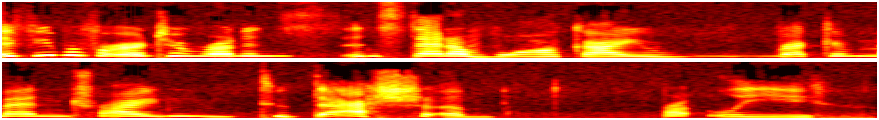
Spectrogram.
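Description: A nasal, put-on character voice moves at a fairly slow pace. Long, frequent pauses break up the speech. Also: woman, high pitch for a woman.

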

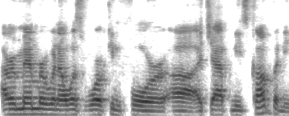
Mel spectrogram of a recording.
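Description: A man with a Spanish accent talks at a fairly quick pace. His medium pitch keeps to fairly even intonation. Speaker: webinar host and business owner. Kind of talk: webinar interview. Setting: video call.

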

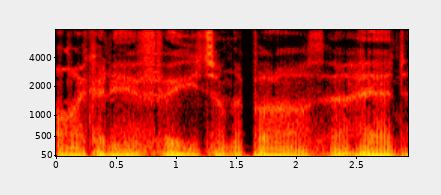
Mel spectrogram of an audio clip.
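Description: Using a put-on character voice, a man speaks at a very deep, low pitch and a fairly slow pace, his intonation monotone and flat. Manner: gruff, then amazed.

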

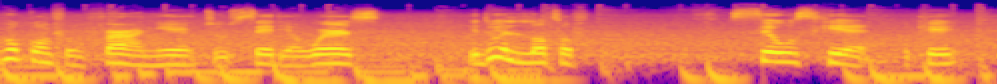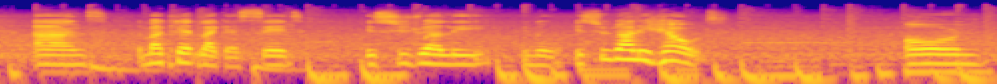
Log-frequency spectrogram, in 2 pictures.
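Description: A woman talks at a moderate pace, with ordinary pitch variation and long, frequent pauses. Music plays in the background. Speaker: vlogger passenger. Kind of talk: casual vlog commentary. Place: car. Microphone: phone near.

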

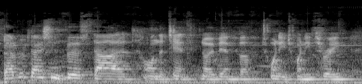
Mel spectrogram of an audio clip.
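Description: A man delivers his words at a moderate speed while clear music sounds behind him. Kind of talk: prepared ceremony speech. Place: open country. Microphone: pa.

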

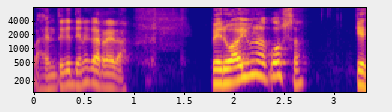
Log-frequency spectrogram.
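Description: A man talks at a moderate speed, with the background quiet. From Canary Islands. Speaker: podcast host. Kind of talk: interview. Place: studio. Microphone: studio mic.

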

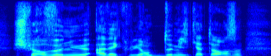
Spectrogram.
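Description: A man is talking with ordinary pitch variation. The background is quiet. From western France (Vendée); western France. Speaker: radio host and comedian; radio host, comedian. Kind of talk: casual interview. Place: studio. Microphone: studio mic.

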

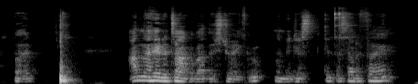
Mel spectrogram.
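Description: Loud background noise behind a fairly quick pace. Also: man. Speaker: snack reviewer. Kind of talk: casual vlog chat. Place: home room.

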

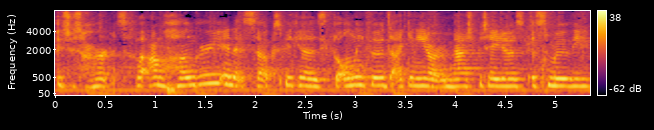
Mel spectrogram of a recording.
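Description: With light background noise and audible room echo, the speaker talks at a fairly quick pace with hardly any pauses and fairly even intonation. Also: woman. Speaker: vlogger. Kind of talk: casual vlog chat. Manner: sore, swollen-mouthed post-surgery speech.

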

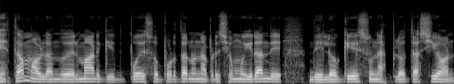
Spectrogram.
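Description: In a dry sound with no echo, a man speaks at a moderate pace. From Argentina. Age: 50s. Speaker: photographer; witness. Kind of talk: interview. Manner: hesitant, many filler sounds. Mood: concerned, indignant. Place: waterside. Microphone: handheld.

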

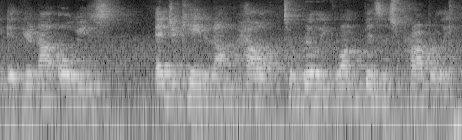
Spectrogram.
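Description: Audible room echo surrounds a man's voice. There is noticeable background noise too. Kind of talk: interview answer. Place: home room.

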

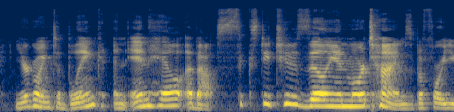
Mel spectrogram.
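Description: An unforced reading voice is what comes through here.

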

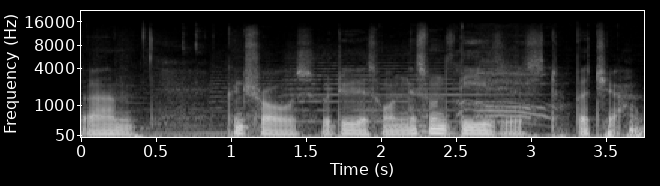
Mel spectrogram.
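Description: A man with a very deep, low pitch, fairly even intonation, very even loudness and a moderate pace, with music in the background. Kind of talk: casual gameplay commentary.

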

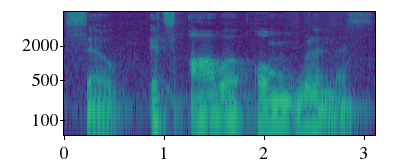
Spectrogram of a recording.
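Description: A man's fairly low voice with a Chinese accent and very wide pitch swings, over light background noise. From China. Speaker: economic policy expert. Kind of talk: panel discussion. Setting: stage with audience. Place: stage. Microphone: lapel.

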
